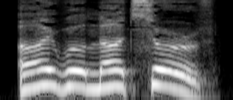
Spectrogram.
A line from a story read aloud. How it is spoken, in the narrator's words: Tyson said in a deep, wounded voice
